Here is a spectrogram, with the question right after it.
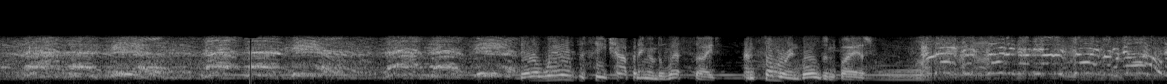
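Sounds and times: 
rioting crowd shouting: 0.0s - 5.5s, 9.2s - 11.6s
speech: 5.7s - 9.4s.

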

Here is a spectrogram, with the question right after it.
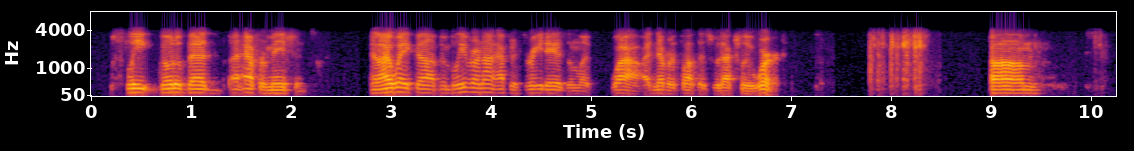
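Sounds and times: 
speech: 0.4s - 2.2s, 2.8s - 7.0s, 9.0s - 9.6s
playing cards shuffled in riffling bursts: 7.8s - 8.4s.

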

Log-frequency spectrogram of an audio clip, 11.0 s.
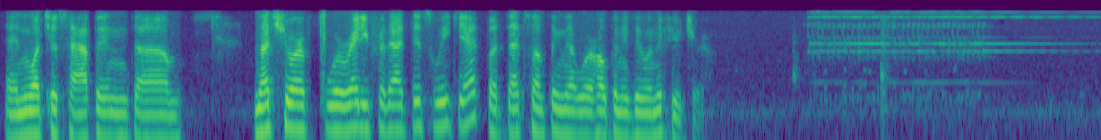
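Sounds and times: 
speech: 0.1s - 7.1s
cheesy telephone ringing: 8.0s - 11.0s.

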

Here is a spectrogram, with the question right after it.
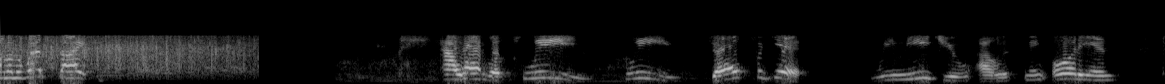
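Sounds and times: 
speech: 0.0s - 1.2s, 4.4s - 8.1s, 8.7s - 11.2s
hosts clapping their hands: 0.0s - 2.6s.

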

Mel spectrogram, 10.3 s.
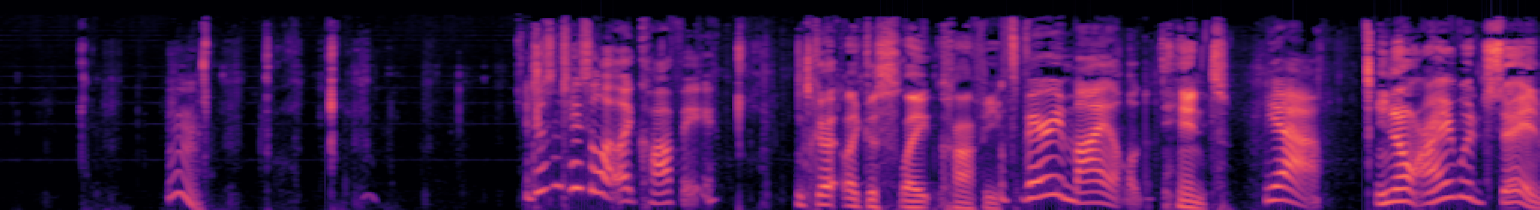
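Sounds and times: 
crunchy chewing of coffee-flavoured peanut M&M candies: 0.2s - 3.4s
speech: 1.1s - 1.5s, 3.8s - 10.2s
person humming: 1.2s - 1.4s.

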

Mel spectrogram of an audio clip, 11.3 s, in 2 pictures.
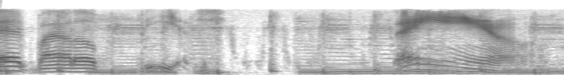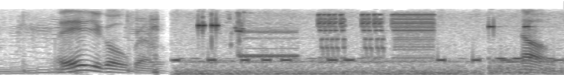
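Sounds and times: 
speech: 0.2s - 2.3s, 4.0s - 5.4s, 6.2s - 11.2s
steady low hum: 7.4s - 11.2s
telephone keypad dialing tones: 7.4s - 11.2s.

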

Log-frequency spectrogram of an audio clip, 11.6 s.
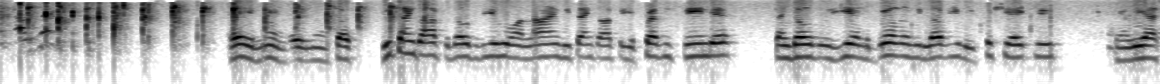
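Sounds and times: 
hand clapping: 0.0s - 4.5s
speech: 2.3s - 11.5s.

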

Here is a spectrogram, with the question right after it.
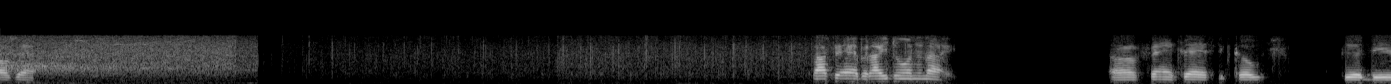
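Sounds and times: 
audience applause welcoming a speaker at a talk on natural medicine and grief: 0.0s - 9.4s
speech: 0.1s - 0.6s, 8.1s - 9.6s, 11.1s - 13.9s.

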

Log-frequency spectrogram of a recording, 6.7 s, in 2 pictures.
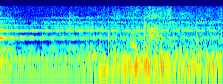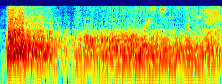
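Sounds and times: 
thunder: 3.4s - 6.6s.

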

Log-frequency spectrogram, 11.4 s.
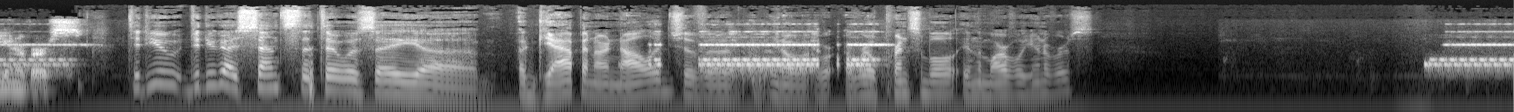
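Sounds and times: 
telephone ringing: 0.0s - 0.8s, 4.9s - 6.8s, 10.7s - 11.3s
speech: 0.0s - 8.3s.

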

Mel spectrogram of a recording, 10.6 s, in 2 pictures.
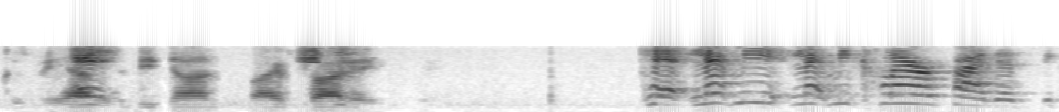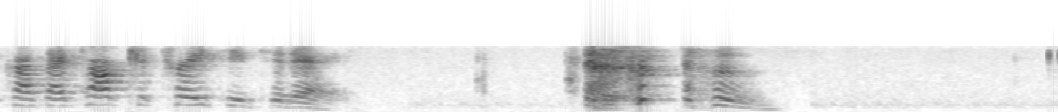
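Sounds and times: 
speech: 0.4s - 2.0s, 3.2s - 7.1s, 8.2s - 9.3s
woman clearing her throat: 8.2s - 9.3s.

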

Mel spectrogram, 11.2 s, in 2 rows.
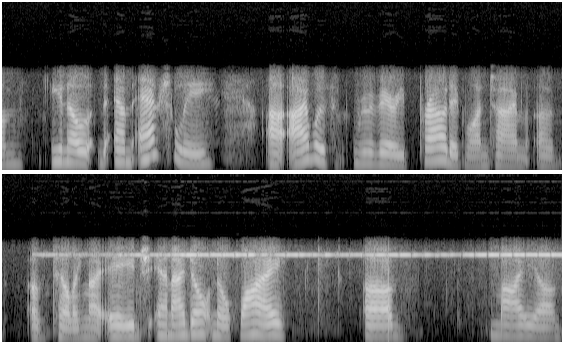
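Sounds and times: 
speech: 0.0s - 8.5s, 9.2s - 9.7s, 10.5s - 11.1s
smoke detector alarm going off: 5.9s - 11.1s.

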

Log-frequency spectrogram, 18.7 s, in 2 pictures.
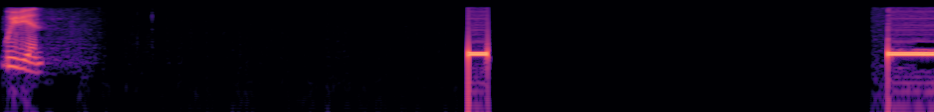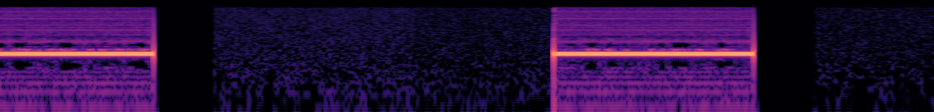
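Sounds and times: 
telephone call ringing unanswered: 4.7s - 4.9s, 8.9s - 10.9s, 14.9s - 16.9s.

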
